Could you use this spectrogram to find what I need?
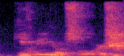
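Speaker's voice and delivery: soft unvoiced ask; hushed request. Reading Mina's odd request, whispered. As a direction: whisper it like a secret.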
